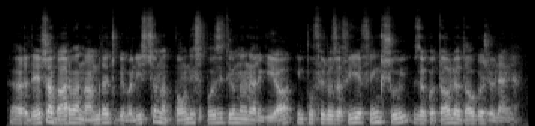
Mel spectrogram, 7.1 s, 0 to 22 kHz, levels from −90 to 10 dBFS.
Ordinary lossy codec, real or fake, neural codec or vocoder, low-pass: none; fake; codec, 44.1 kHz, 7.8 kbps, Pupu-Codec; 19.8 kHz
